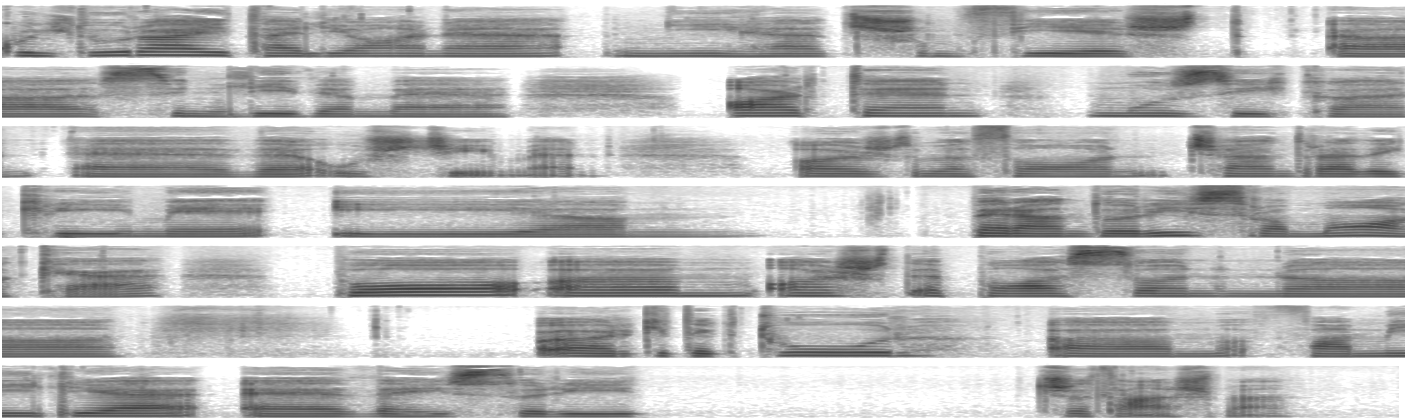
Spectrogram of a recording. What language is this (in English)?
Gheg Albanian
